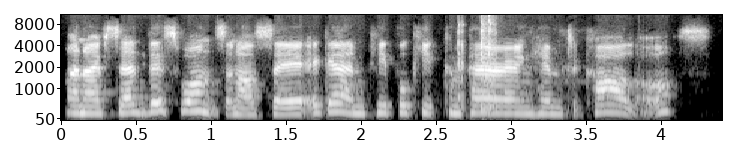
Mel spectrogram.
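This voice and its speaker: A woman in casual, excitable conversation, reviewing races as a podcast host. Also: on the high side, normal speed, background noise. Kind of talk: casual race review chat.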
